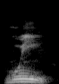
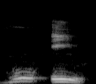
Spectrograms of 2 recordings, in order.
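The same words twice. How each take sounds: First: "Ruim" split cleanly into ru-im; ruim split in two. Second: "Ruim" said as one syllable, hui. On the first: Teacher to students, modeling the correct "Ruim" in two syllables. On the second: Teacher demonstrating the wrong "Ruim" with vowels run together. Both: Shown as a demonstration. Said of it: "não ruim".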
